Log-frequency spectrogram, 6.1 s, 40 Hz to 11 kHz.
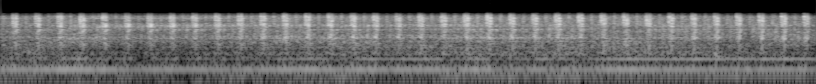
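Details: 2001 Jeep Grand Cherokee 4.0 at idle, oil changed regularly, with a noise that started suddenly: sharp, evenly spaced knocks about three per second, locked to engine speed. Owner asks whether it is piston slap or rod knock, unconfirmed, before pulling the oil pan.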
